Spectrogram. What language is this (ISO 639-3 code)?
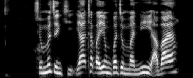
hau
